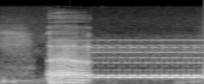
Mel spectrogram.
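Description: A telephone ringing down a phone line: one short, bright, buzzing ring burst, then a steady droning tone that holds to the end, with no talk.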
